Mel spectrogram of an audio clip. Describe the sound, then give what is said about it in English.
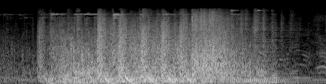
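Gunfire in a shootout as a man rolls on the ground, firing steadily to cover himself. Many rapid shots blur into one loud, sustained burst lasting about two and a half seconds, then the sound drops away. “Alex is sweating heavily as he rolls on the ground, firing steadily to cover himself.”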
